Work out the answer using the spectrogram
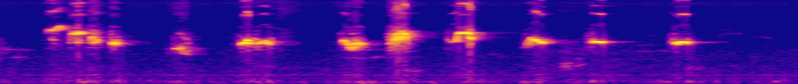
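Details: Caged green leafbird in full varied song used as a training model: sharp, slurred whistles and squawky notes in a rapid string of about ten phrases, then falling silent.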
